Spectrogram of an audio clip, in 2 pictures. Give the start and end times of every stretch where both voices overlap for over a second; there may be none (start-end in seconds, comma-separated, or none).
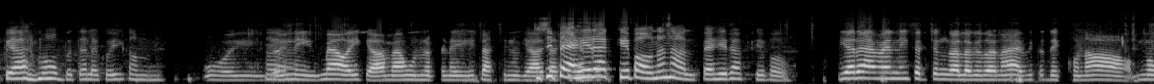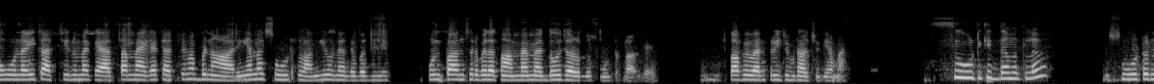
none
